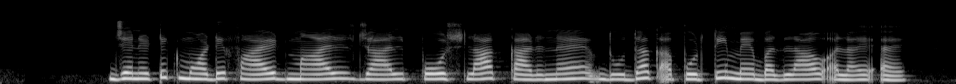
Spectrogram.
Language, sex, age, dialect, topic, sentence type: Maithili, female, 18-24, Bajjika, agriculture, statement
